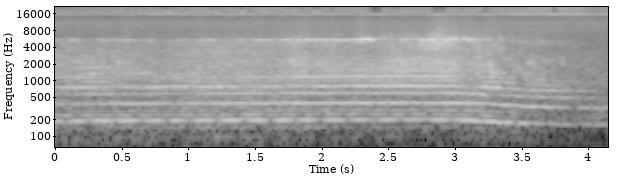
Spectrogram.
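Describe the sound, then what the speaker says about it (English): A racing car driven hard during a 1989 historic handicap race at Killarney, Cape Town, its engine roaring loud and sustained at high revs, pitch slowly rising and falling as it passes, with no talk over it. "You can see he's driving that car very hard."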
